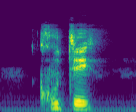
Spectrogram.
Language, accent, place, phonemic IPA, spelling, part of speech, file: French, France, Lyon, /kʁu.te/, crouter, verb, LL-Q150 (fra)-crouter.wav
- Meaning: post-1990 spelling of croûter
